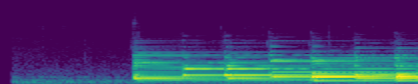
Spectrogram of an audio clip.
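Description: Portable electronic keyboard on a piano sound, starting a slow introduction. After a faint lead-in of about a second, a chord sounds, and a new note follows about every half second over held lower notes.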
